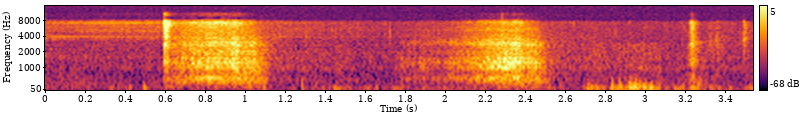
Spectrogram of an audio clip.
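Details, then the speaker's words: Audi TT with a no-start: two short, sluggish whirring bursts as the starter barely turns the engine, with no catch. The battery is flat at 11 volts and the alternator is not charging, though no battery warning light shows. "so it's trying to turn but very very slowly we're putting our booster pack on running"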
